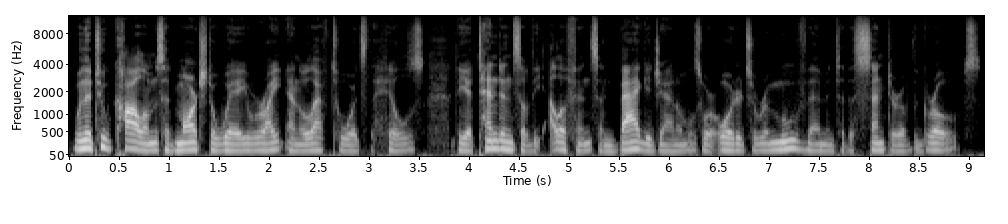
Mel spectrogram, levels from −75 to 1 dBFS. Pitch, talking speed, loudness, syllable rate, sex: 125 Hz, 210 wpm, -22 LUFS, 6.0 syllables/s, male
